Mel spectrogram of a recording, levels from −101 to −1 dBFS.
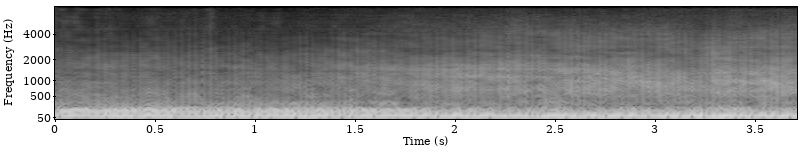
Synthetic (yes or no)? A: yes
